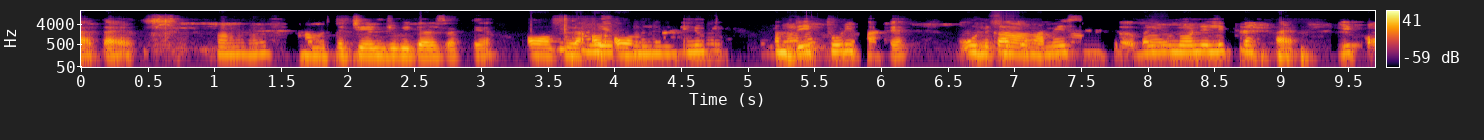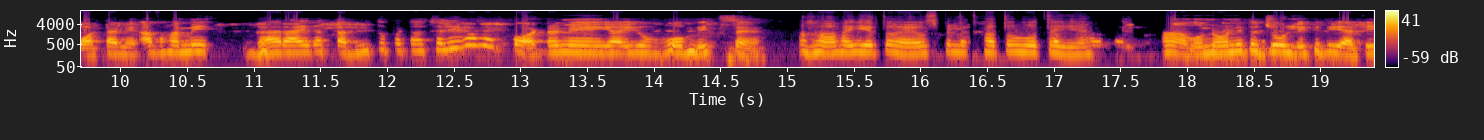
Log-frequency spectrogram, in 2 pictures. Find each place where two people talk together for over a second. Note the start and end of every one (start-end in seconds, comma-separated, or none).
none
